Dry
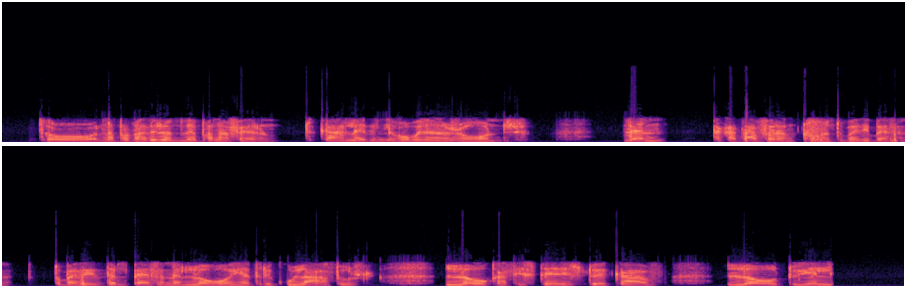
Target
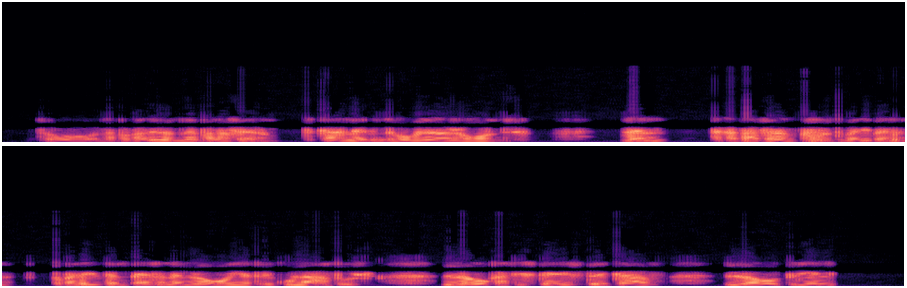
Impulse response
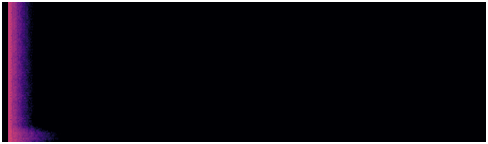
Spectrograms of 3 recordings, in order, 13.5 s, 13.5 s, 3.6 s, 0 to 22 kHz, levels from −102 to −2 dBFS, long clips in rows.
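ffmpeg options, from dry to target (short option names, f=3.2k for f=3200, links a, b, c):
-af "afftfilt=real='re':imag='-im':win_size=2048:overlap=0.75,asuperstop=centerf=2700:order=12:qfactor=1.7,dynaudnorm=f=760:g=3:m=9dB"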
